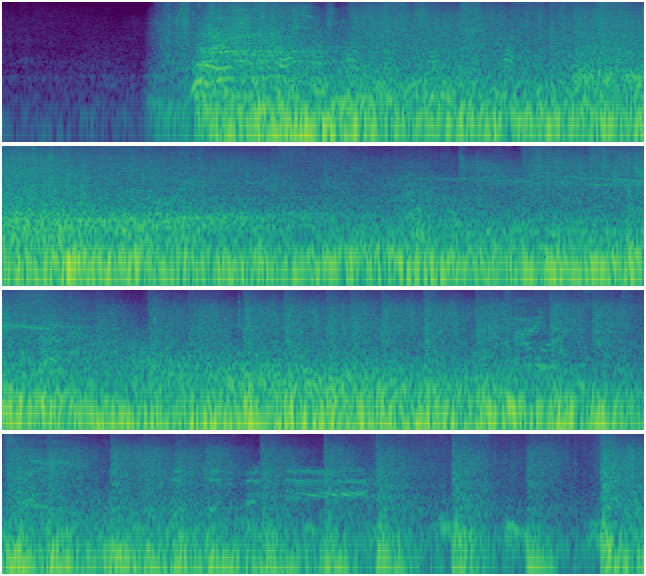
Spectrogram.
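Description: Game spell effects crackle and boom during a battle.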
